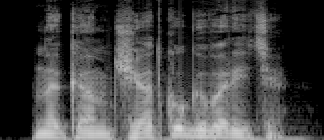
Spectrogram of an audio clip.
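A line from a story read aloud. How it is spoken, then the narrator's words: Skeptical snort. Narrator (Russian): хмыкнул я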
